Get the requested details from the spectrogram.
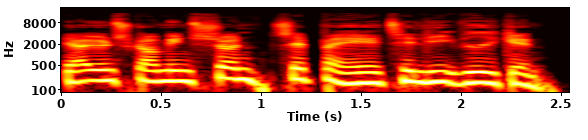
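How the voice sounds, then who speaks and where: A man's voice: a little high, steady tone, no room sound, clean studio sound, pitched above the performer's own voice, close to an everyday voice. A man reading an audiobook, voicing a frightened, weary old man who speaks hesitantly and with a trembling voice. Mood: fearful.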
